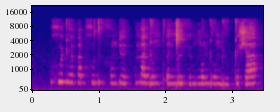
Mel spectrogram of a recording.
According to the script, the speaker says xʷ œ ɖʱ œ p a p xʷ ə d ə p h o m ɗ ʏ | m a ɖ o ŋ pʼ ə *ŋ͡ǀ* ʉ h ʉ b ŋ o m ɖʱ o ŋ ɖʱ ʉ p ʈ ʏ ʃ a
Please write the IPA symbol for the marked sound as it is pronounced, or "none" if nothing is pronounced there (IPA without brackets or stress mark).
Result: ŋ͡ǀ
